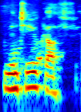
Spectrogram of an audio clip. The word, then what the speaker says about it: Mintyukov: They've been getting a lot of Mintyukov. I don't even know how to say the guy's name. – That's right. That's how you say it. – What? – That's how you say it. Mintyukov.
